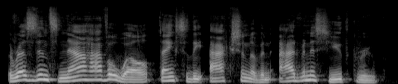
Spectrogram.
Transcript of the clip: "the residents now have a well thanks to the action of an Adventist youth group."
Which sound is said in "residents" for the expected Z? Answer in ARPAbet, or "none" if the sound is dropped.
Z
